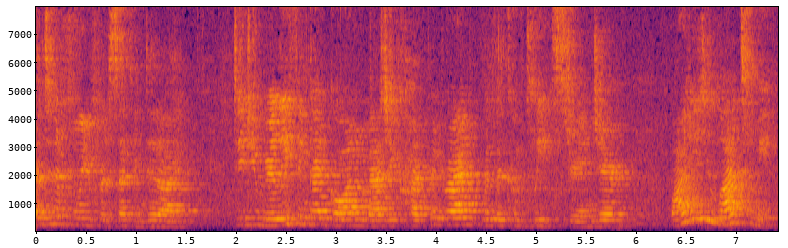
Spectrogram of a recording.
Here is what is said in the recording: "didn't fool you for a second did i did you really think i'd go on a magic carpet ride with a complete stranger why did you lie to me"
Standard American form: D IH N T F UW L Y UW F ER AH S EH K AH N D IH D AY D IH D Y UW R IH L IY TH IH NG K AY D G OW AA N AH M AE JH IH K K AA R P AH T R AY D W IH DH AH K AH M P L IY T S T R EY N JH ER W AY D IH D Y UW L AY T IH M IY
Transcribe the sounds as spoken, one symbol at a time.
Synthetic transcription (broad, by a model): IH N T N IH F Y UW F ER AH S EH K AH N D IH D AY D IH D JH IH R IH L IY TH IH NG K AY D G OW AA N AH M AE JH IH K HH AA R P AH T R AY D W IH DH AH K AH M P L IY T S T R EY N JH ER W AY D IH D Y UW L AY T IH M IY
